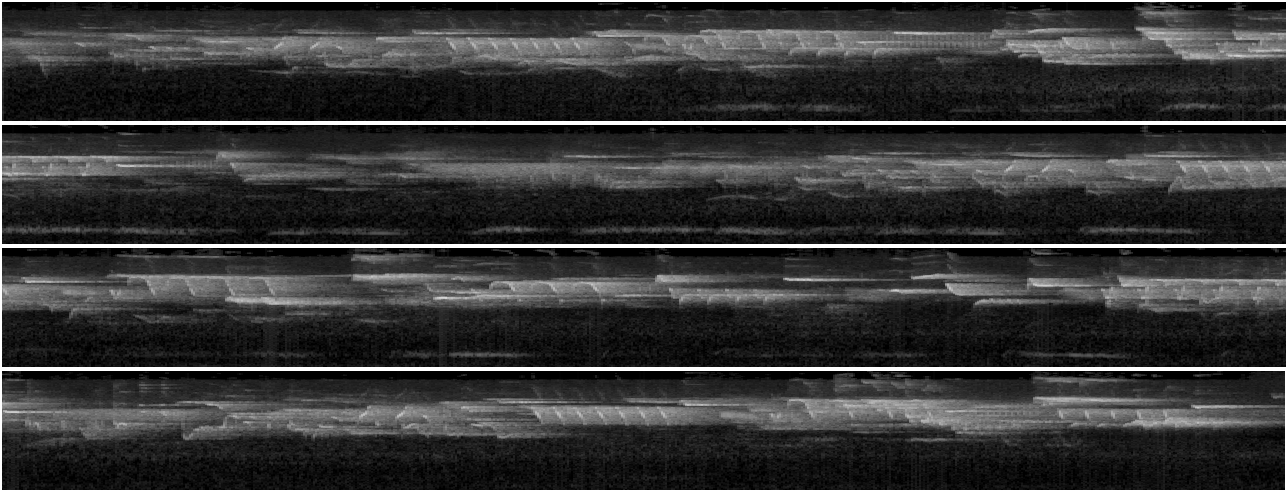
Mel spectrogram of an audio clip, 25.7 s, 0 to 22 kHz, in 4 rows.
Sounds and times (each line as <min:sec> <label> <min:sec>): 0:00.0 Common blackbird 0:25.6
0:00.0 Common robin 0:25.6
0:00.0 European Green Woodpecker 0:25.6
0:02.8 Common Wood Pigeon 0:19.1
